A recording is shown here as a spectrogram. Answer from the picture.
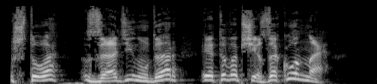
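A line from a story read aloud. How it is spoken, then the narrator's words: Desperate breathless exhale. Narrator (Russian): Выдохнул я, чувствуя, что до смерти остался всего один шаг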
